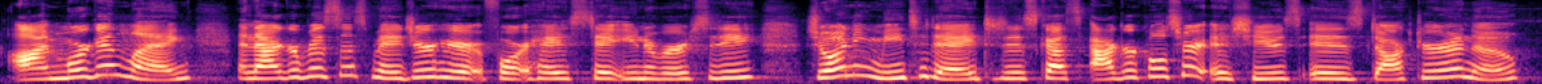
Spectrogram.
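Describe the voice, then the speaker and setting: A woman's voice: high voice, brisk, hardly any pauses, fairly bright tone. A young woman, a college student hosting an interview, asking questions in an upbeat manner. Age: young adult. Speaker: student host.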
